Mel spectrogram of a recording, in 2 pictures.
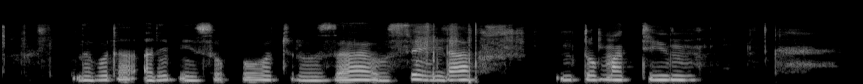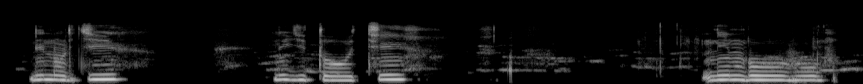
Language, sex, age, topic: Kinyarwanda, female, 36-49, finance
